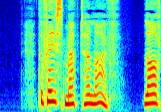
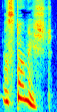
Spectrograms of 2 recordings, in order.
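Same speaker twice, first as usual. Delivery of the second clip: ordinary delivery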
